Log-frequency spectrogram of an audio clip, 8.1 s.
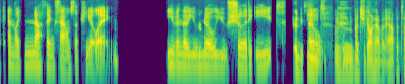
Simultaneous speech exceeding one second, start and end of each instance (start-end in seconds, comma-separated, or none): none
